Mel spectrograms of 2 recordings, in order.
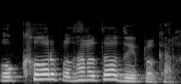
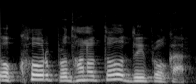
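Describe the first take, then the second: Both takes have the same delivery.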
